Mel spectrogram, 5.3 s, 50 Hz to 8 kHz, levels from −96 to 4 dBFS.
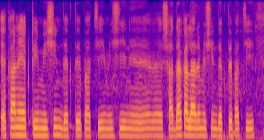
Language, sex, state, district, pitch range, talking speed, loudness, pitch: Bengali, male, Assam, Hailakandi, 150-155 Hz, 125 wpm, -20 LUFS, 150 Hz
